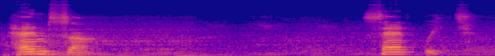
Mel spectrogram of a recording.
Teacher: t yeah it can't be silent too on st handsome sandwich so i am not pronouncing the d in sandwich i am just pronouncing the consonant and sound before it take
